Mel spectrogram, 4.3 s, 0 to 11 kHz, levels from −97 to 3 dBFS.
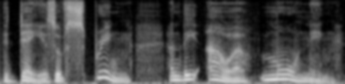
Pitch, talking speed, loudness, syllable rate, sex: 130 Hz, 125 wpm, -17 LUFS, 2.8 syllables/s, male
